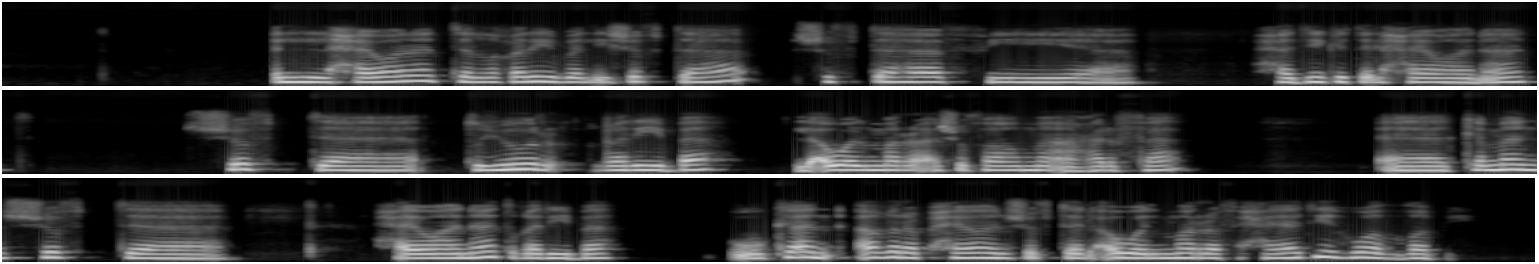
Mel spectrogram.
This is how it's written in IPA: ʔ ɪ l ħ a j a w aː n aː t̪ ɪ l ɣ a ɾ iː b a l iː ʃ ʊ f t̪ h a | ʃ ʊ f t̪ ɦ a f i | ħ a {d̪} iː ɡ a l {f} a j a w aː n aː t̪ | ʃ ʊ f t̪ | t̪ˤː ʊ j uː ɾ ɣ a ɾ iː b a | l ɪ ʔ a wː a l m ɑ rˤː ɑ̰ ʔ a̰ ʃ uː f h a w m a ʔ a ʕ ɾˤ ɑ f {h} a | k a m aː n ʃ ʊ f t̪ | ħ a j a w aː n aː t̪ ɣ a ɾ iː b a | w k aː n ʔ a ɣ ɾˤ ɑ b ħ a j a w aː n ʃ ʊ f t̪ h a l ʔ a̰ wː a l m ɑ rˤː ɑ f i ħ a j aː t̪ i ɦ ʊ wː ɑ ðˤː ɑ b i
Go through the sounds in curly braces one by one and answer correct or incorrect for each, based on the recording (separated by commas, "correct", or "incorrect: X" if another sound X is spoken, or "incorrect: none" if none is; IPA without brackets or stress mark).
correct, incorrect: ħ, correct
